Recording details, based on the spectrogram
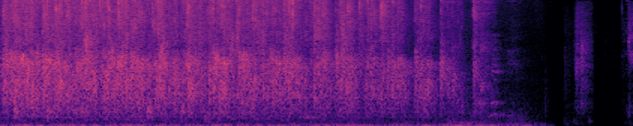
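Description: Loud audience applause welcoming storyteller Karen Multer, a thick wall of clapping for about five seconds that fades out and ends in near silence with a few last claps.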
